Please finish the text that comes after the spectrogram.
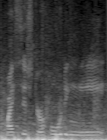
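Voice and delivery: ordinary delivery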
